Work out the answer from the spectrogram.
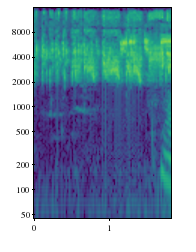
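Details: Stereo lure sound of edible-nest swiftlets for nest-house farming, Bulan Madu with Black Phoenix: a steady stream of high, buzzy chirps, cut off by a brief voice at the very end.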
